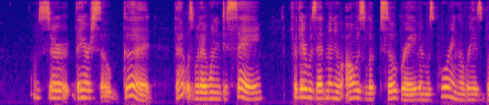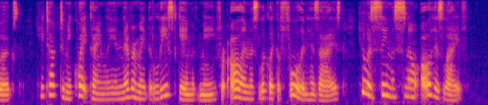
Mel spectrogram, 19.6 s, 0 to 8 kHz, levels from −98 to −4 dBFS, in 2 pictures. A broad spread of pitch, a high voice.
Yes: wide, 6.2 semitones; high, 195 Hz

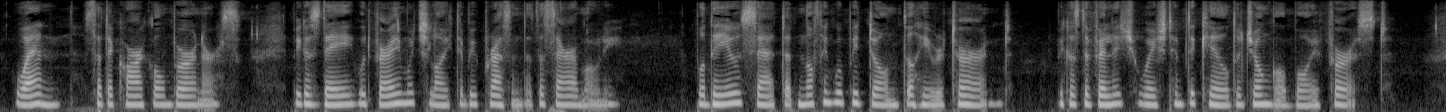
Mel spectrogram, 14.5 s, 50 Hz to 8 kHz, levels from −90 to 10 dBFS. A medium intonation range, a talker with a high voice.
No: narrow, 1.7 semitones; high, 195 Hz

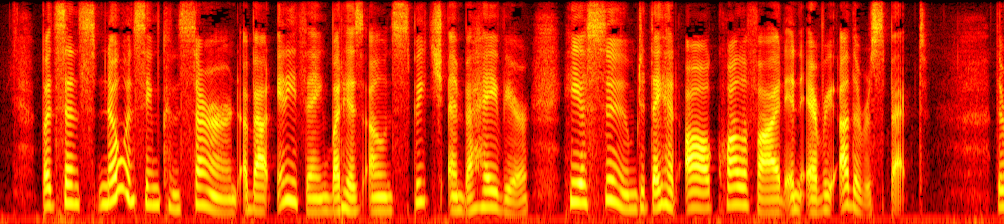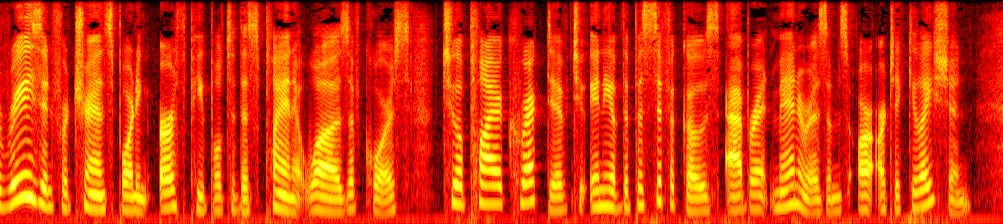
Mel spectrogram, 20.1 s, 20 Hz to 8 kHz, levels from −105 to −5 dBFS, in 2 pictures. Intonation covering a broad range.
Yes: wide, 6.1 semitones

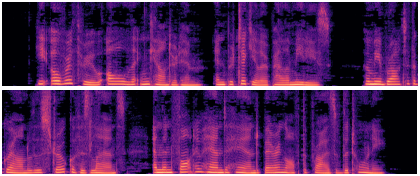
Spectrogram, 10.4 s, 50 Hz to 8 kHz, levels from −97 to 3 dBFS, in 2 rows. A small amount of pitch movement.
No: average, 3.9 semitones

